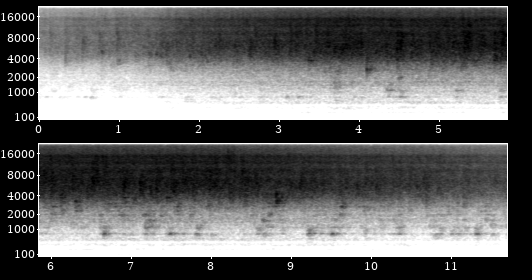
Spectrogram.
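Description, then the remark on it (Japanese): A shower runs steadily for several seconds, rinsing off soap foam: a continuous bright hiss of spraying water with faint splashing underneath, no voices. “では泡々をシャワーで洗い流していきますね。”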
